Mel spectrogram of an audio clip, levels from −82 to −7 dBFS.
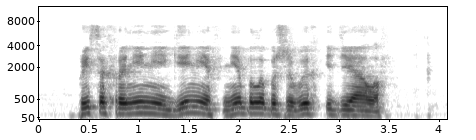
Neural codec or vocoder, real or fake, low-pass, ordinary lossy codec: none; real; 7.2 kHz; AAC, 64 kbps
